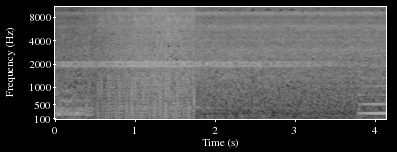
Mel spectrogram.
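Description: Steady hissing noise, as of smoke escaping from a crash-landed flying saucer, swelling briefly about a second in. Sustained electric piano notes come in near the end.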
